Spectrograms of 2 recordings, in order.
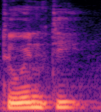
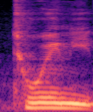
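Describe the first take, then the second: First: It is said in a non-American accent. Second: It is said in an American accent. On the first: "توينتي صح، لكن احنا بندور على ... امريكان اكسنت" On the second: "بالامريكان اكس اسمها توينتي"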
